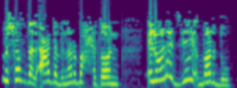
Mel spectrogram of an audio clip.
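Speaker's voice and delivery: a wife pleading to go out, mildly sulky; voiced young wife. Wife begging her husband to let her out, mildly sulky.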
